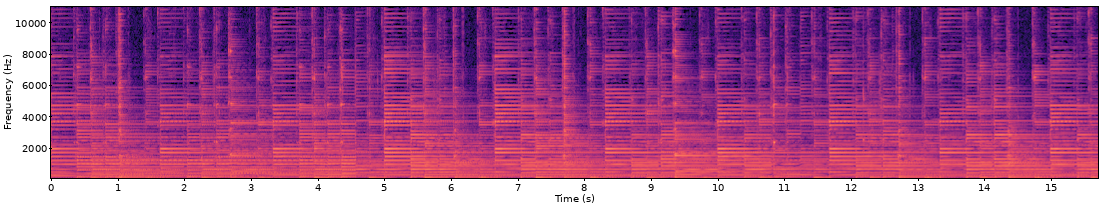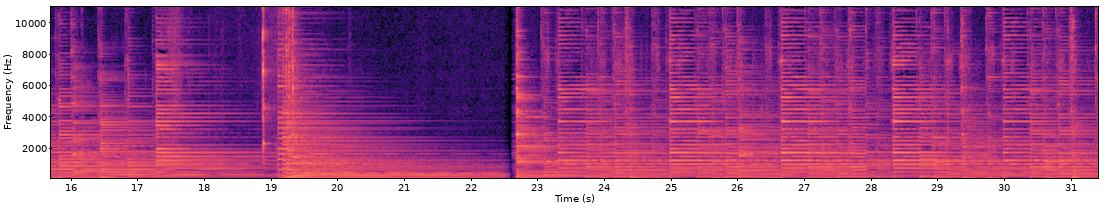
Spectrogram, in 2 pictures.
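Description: Steel-string cutaway acoustic guitars picked and strummed in a repeating riff, first on a Martin SC-13E. About nineteen seconds in, a loud strummed chord rings for about three seconds and cuts off abruptly. The same riff then resumes, ending on a Taylor 314CE.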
